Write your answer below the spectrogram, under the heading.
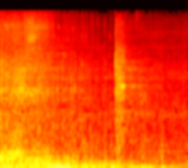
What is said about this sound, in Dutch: daarom hoor je ook af en toe wat, ja, wat motorgeluiden op de achtergrond. En af en toe even wat gas geven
